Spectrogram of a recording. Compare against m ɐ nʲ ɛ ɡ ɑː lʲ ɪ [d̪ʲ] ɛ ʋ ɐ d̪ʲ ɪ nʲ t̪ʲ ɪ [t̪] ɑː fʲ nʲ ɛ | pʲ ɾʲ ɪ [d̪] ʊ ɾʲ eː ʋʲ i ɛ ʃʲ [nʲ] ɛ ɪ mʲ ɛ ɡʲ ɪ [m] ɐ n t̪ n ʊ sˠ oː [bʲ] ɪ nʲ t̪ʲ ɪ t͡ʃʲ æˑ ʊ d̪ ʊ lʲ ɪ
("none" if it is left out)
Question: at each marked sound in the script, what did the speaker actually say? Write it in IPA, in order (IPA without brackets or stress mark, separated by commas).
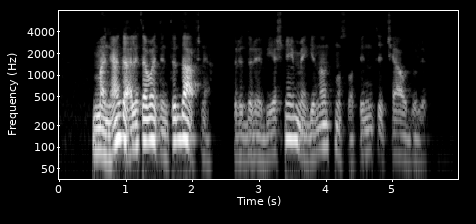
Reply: t̪ʲ, d̪, d̪, nʲ, n, pʲ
